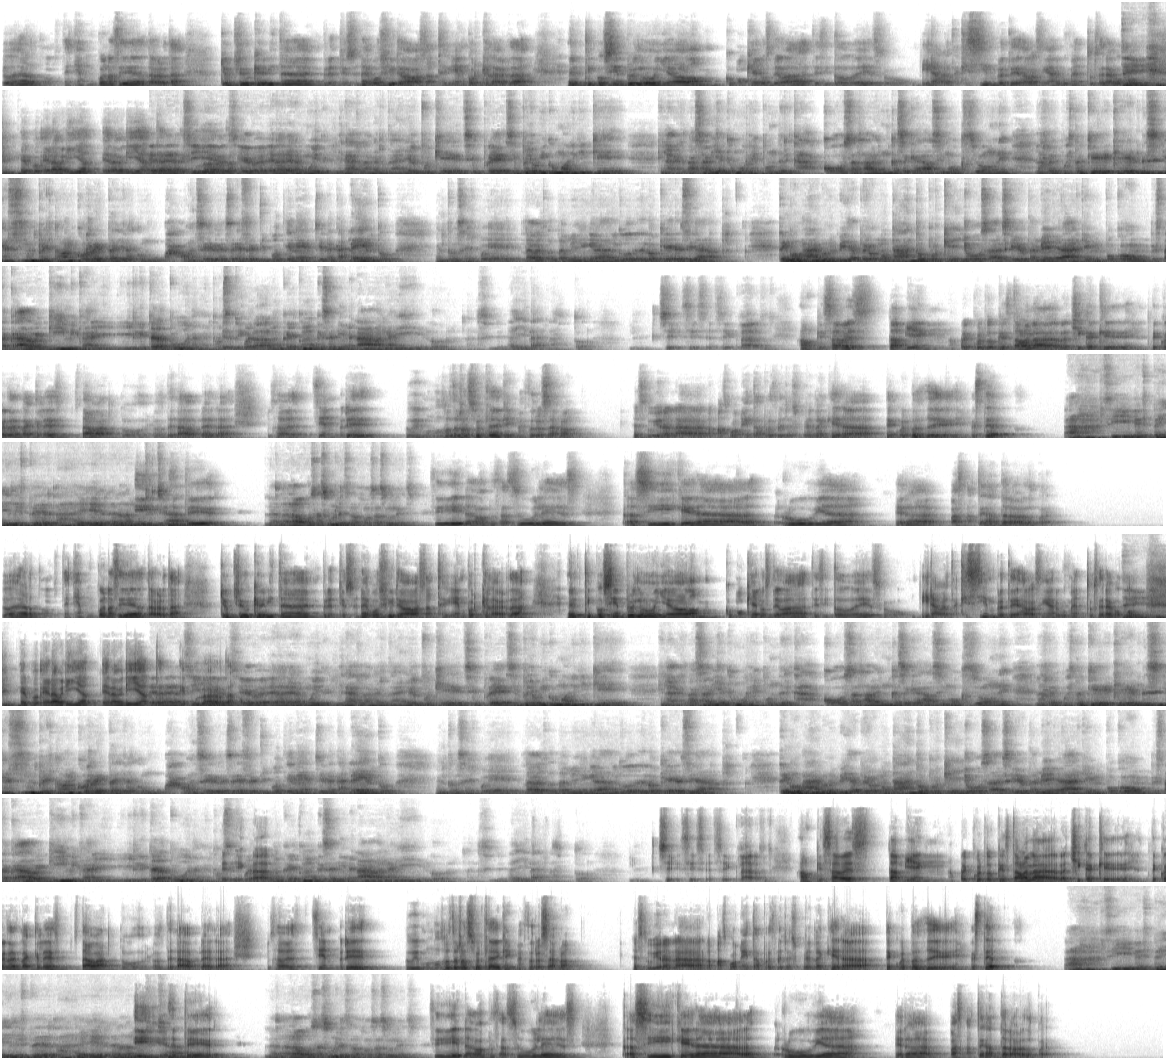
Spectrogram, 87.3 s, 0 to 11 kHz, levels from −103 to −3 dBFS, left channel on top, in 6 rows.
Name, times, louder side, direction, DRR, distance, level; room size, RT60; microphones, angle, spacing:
voice 1, 0.0-16.6 17.0-17.7 46.4-47.0 51.9-53.0 53.6-54.5 54.7-57.9 58.1-58.9 59.2-62.8 63.2-65.3 66.1-69.0 69.4-70.6 74.4-75.5 78.2-82.2 82.5-83.5 83.9-85.8, right 3 dB, 70° right, 8 dB, 0.3 m, -27 dB
voice 2, 14.0-14.6 16.3-38.2 38.4-49.2 49.6-50.6 71.5-75.1 76.0-77.8, equal, 55° left, -3 dB, 1.3 m, -28 dB
4.2 x 2.2 x 2.2 m, 0.63 s
head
